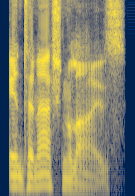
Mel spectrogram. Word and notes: internationalize: British English

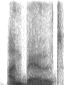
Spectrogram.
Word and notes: unbelt: Indian

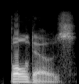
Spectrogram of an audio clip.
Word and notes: bulldoze: American English

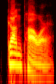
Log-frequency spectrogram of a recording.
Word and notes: gunpower: American English

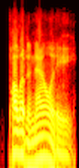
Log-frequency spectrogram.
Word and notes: Polytonality: American English

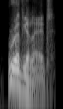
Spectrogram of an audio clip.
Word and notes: rivulet: British English

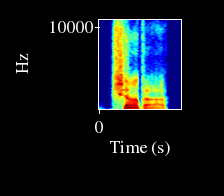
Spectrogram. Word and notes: sharper: British English

